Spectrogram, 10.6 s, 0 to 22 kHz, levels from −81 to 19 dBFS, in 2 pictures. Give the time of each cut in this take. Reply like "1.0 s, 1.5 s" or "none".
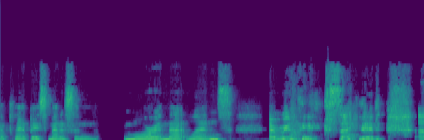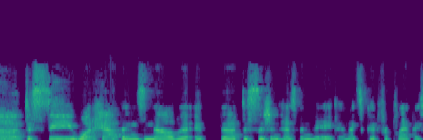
3.4 s, 9.7 s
